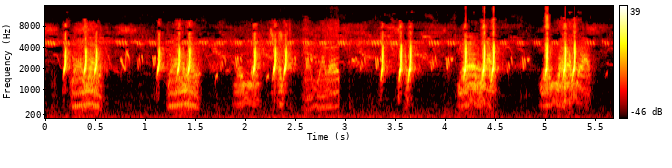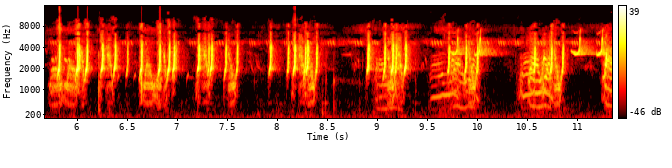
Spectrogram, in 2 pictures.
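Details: A female common quail calls, in a recording of quail sounds used for hunting: harsh, chattering bursts about once a second at an uneven pace, sometimes overlapping, over a steady thin high whine.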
